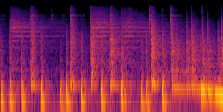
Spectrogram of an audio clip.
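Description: Drum break in a recorded pop song: a drum kit playing alone, with kick, snare and cymbals in a busy steady pattern and no bass or voice.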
